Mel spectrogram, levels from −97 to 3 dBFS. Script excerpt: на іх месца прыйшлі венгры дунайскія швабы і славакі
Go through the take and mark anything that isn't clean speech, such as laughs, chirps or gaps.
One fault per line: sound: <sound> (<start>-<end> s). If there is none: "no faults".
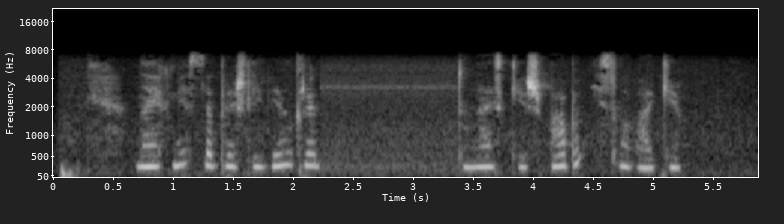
no faults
